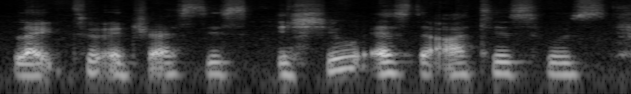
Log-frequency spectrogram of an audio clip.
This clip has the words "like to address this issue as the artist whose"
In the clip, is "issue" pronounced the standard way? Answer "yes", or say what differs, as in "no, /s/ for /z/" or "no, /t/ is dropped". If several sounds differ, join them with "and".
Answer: yes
